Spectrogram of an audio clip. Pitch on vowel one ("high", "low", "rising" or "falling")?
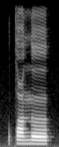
high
